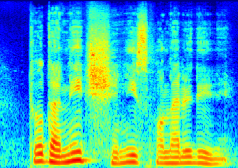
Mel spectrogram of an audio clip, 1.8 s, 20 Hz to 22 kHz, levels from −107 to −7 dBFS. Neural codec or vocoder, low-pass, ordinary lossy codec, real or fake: codec, 44.1 kHz, 1.7 kbps, Pupu-Codec; none; none; fake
